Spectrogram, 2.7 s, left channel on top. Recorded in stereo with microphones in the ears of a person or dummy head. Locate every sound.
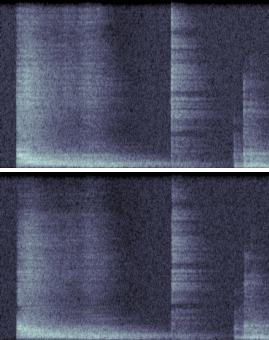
0.2 s tape being pulled: 65° left (ahead or behind), 1.9 m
